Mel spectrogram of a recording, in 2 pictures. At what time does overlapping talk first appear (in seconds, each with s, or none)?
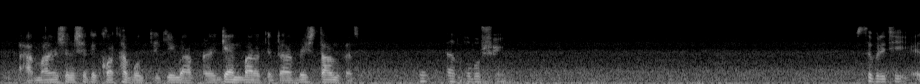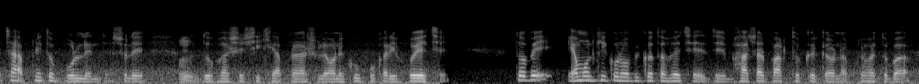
none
